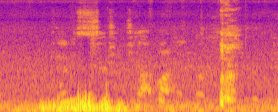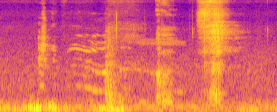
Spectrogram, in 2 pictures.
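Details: Coughing fit after running and walking a mile: a run of short, harsh coughs in quick succession.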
